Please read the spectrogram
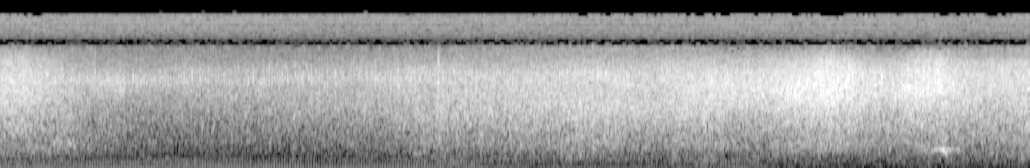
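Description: Small waves washing onto a sandy beach, swelling about six seconds in, over a steady low engine hum that fades out shortly before.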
